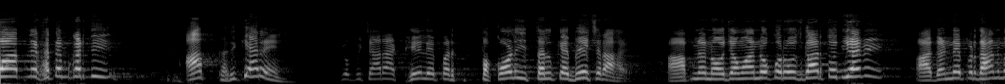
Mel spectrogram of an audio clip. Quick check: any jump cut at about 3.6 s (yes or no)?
yes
